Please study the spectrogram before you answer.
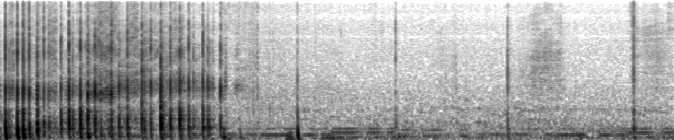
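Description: Fingertips tap and trace across the laminated cover of a pop-art cardboard hardcover notebook resting on a bed. A rapid, uneven flurry of quick, dry taps fills the first three seconds. After that the clip settles into a soft, low rustle broken by a few isolated, sharp taps.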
